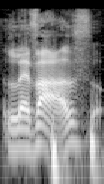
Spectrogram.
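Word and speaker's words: לב: in this prayer heart which in Hebrew is sometimes pronounced levav or more often in a shorter form Lev now different cultures throughout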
